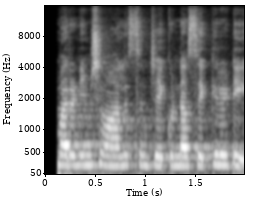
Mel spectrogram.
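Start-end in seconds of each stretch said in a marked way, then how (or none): none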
